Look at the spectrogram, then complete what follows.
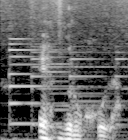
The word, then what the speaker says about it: esdrújula: ejemplo todavía y las esdrújulas son las que llevan el acento en la antepenúltima sílaba o incluso antes un ejemplo es justamente la palabra esdrújula a la hora de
